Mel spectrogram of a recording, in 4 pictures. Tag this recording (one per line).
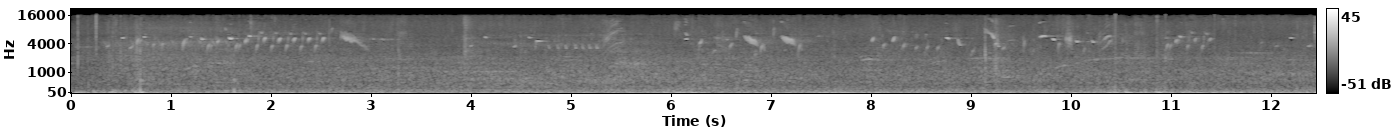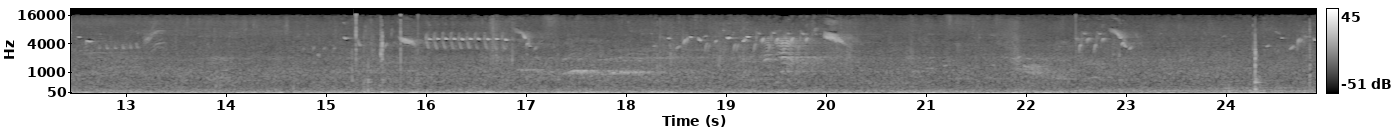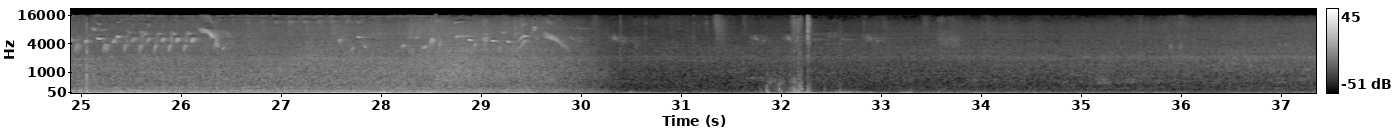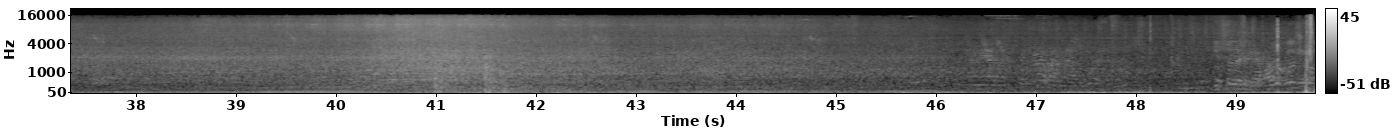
bird
cadernera
deltasona
field-recording
goldfinch
ocell
park
pine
